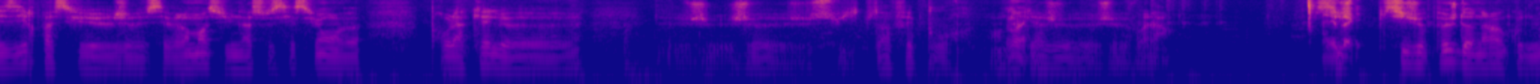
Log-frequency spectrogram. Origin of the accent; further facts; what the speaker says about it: Italy; Alors, essentiellement en italien, évidemment, puisque je suis italien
